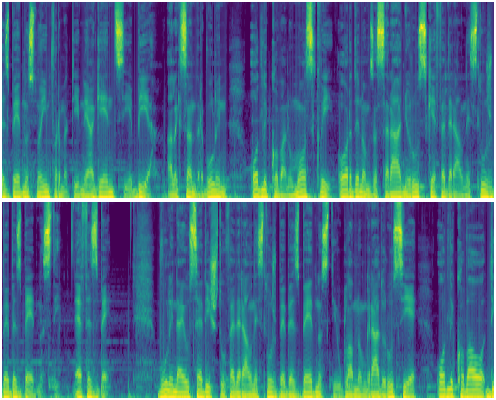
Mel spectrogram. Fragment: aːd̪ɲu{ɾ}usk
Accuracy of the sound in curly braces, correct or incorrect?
correct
